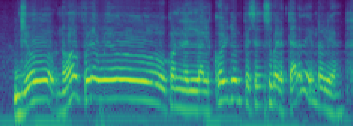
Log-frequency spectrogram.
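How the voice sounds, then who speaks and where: Someone with a Chilean accent speaks at a moderate pace over noticeable background noise. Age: 20s. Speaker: podcast co-host. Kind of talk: casual chat.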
